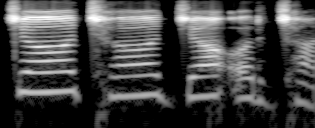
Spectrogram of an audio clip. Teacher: च, छ, ज और झ ये भी तालु से उच्चारित हो रहे हैं।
